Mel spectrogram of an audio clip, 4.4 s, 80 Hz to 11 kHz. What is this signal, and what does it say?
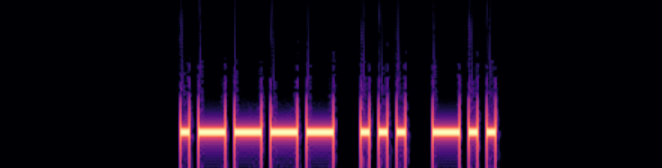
Morse code, heard as a keyed tone, about 20 wpm, 700 Hz. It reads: 1SD
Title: Three Challenging Letter-Number Combinations 20wpm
